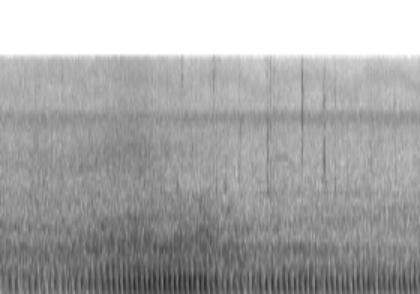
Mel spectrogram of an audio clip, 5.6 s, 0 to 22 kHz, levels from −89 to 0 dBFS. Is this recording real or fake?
fake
